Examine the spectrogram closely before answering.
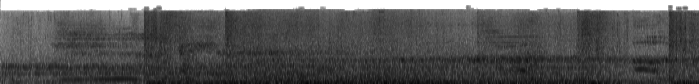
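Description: Fiery blasts burst and crackle.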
